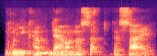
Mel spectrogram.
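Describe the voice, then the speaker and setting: A man's voice: mid-range voice, steady tone, a little mellow. An architect in his eighties with a scratchy voice, presenting plans step by step at a public hearing. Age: 80s. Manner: plain, measured, walks through details step by step. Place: town meeting room. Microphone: handheld microphone. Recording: echoey meeting room.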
